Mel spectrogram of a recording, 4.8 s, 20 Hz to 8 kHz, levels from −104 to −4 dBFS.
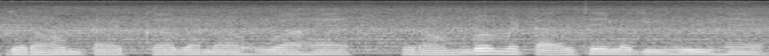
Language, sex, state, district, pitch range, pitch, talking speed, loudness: Hindi, female, Madhya Pradesh, Katni, 115-120 Hz, 120 Hz, 150 wpm, -17 LUFS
